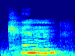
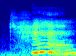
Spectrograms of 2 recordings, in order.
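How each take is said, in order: First: The vowel in 'can' is a reduced schwa. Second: The vowel in 'can' is full and clear.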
